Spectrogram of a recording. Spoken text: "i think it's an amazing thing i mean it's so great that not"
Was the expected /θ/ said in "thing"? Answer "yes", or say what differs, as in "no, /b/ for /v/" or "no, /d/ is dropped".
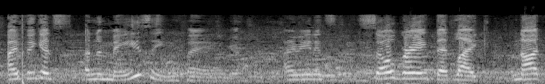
yes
